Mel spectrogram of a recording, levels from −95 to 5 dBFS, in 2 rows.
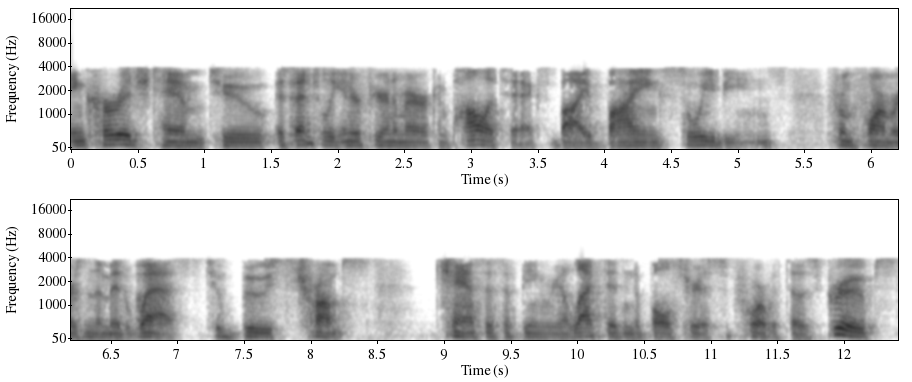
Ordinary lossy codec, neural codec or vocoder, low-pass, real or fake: AAC, 16 kbps; codec, 16 kHz, 0.9 kbps, LongCat-Audio-Codec; 7.2 kHz; fake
